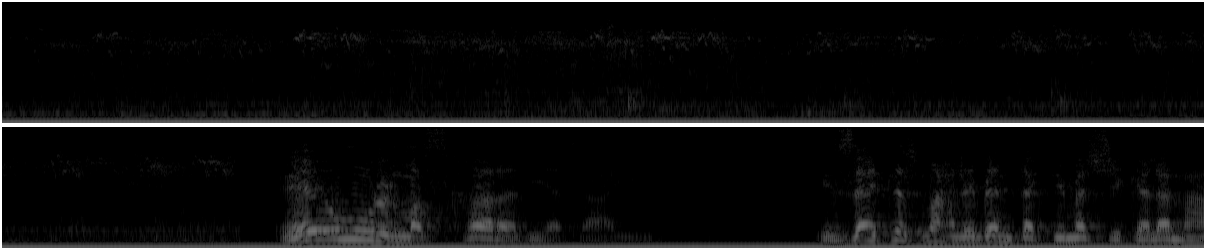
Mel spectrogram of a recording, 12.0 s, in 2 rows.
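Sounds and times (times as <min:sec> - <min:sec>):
small birds chirping and twittering: 0:00.0 - 0:09.1.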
